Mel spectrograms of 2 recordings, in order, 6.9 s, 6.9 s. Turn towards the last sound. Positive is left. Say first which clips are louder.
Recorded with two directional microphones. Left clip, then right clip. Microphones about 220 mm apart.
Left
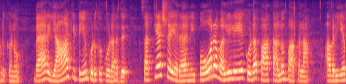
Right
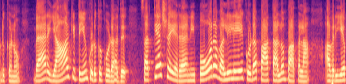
# right 8 dB
turn(degrees=-40)  # may be behind; listen again after turning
